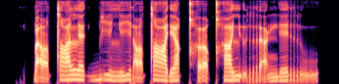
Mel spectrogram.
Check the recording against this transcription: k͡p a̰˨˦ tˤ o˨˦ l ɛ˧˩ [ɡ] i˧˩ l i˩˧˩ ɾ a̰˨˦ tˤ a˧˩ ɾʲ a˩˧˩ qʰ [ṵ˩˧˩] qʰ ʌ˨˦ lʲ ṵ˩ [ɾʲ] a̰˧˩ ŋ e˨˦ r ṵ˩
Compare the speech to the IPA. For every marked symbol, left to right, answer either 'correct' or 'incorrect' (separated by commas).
incorrect, incorrect, incorrect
